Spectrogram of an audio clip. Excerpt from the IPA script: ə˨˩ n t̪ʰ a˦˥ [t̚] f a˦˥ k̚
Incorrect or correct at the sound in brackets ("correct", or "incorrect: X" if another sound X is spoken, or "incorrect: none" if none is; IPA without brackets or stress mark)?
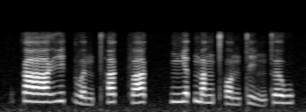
incorrect: k̚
